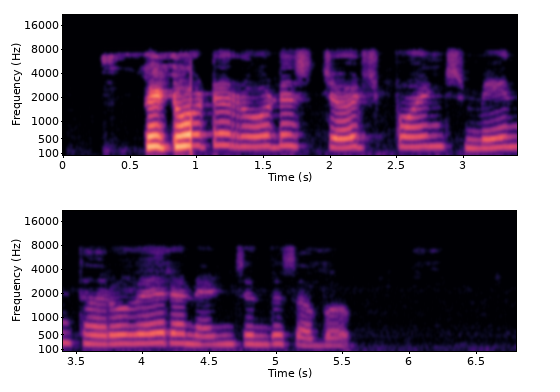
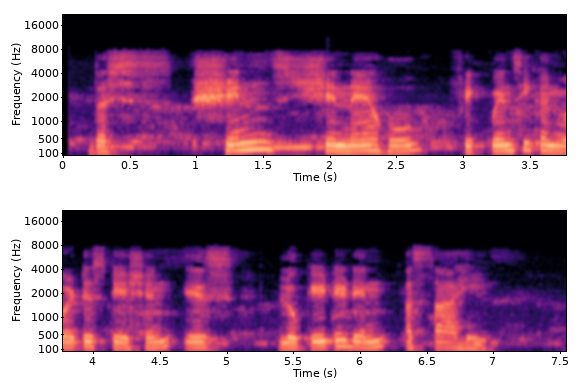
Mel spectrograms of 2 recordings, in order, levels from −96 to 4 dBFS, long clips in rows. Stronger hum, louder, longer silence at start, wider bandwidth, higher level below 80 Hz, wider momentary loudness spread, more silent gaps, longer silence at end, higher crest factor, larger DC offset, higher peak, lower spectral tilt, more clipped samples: neither; second, -22 LUFS vs -17 LUFS; first, 0.6 s vs 0.05 s; about the same, 7.8 kHz vs 7.8 kHz; second, -72 dBFS vs -56 dBFS; first, 25 LU vs 13 LU; neither; first, 1.3 s vs 0.5 s; first, 22 dB vs 16 dB; neither; second, -4 dBFS vs 0 dBFS; about the same, -5 dB/octave vs -6 dB/octave; neither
